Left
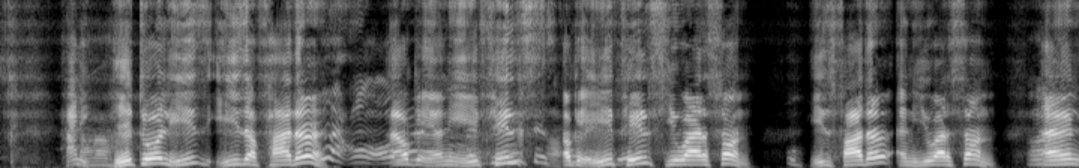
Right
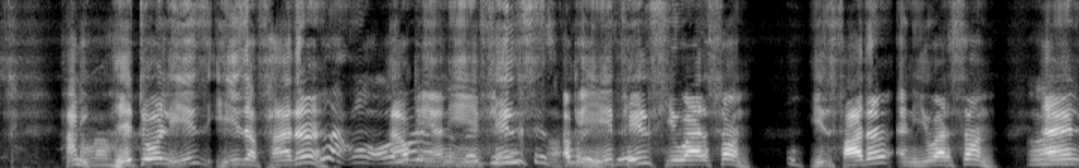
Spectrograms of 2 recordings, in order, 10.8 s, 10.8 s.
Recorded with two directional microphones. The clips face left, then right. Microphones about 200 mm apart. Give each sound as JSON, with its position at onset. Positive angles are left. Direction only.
{"t": 0.6, "sound": "speech", "side_deg": 0}
{"t": 1.1, "sound": "speech", "side_deg": 40}
{"t": 3.2, "sound": "a sound", "side_deg": 10}
{"t": 3.8, "sound": "speech", "side_deg": 45}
